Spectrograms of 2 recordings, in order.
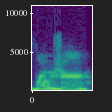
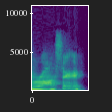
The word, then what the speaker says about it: Rozier: people, even though because it's pronounced Rozier, like with an H, but people say Rosser. Or even kind of like with some people might think it's like a Z.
